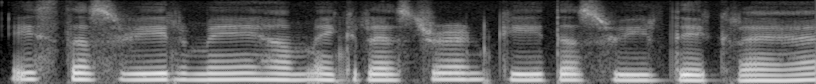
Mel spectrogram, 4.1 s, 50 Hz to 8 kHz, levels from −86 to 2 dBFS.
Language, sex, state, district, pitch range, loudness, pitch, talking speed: Hindi, female, Punjab, Pathankot, 200-220 Hz, -15 LUFS, 210 Hz, 160 wpm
